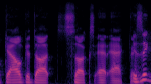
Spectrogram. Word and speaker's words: Gal Gadot: So what I was saying, Gal Gadot, first of all, that is how it is pronounced, Vince. It's pronounced Gal Gadot.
